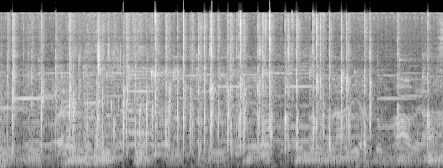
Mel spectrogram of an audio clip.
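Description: Acoustic guitar strummed quickly, chords ringing with no singing over them: the instrumental ending after the last sung line of a song.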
